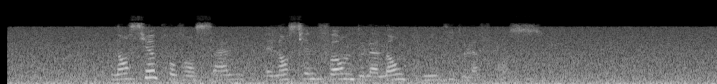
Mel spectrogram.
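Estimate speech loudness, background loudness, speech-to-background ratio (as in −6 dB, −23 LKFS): −20.5 LKFS, −23.5 LKFS, 3.0 dB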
